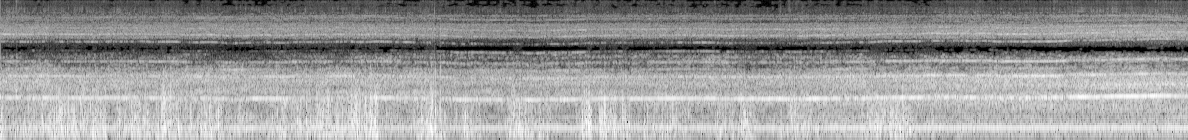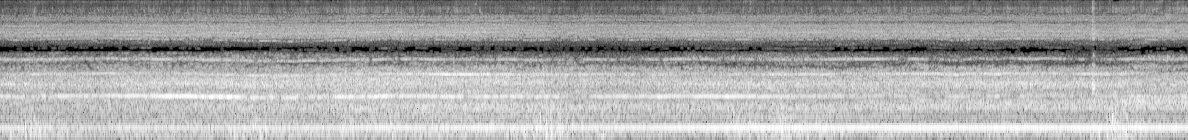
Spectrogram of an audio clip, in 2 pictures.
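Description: Heavy diesel road-construction machine running with a steady engine hum. Irregular knocks and rattles come through during roughly the first ten seconds, then the sound settles into a smoother, steady drone.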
